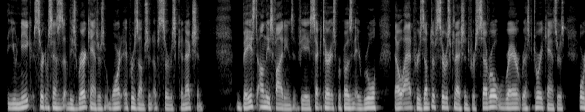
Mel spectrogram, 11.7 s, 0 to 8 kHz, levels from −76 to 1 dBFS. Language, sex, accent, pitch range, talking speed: English, male, American, 105-130 Hz, 180 wpm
